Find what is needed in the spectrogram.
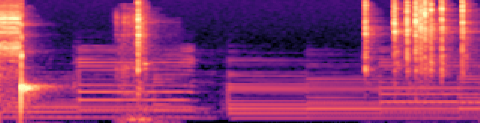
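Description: A sharp pop sound effect right at the start, then a softer thump, over background music with held notes. The music breaks off briefly about a second in, then resumes.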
